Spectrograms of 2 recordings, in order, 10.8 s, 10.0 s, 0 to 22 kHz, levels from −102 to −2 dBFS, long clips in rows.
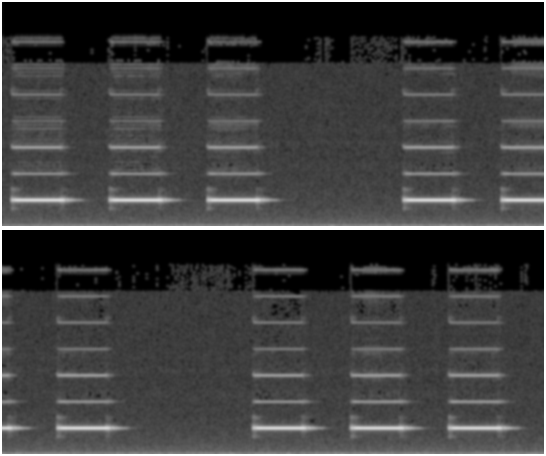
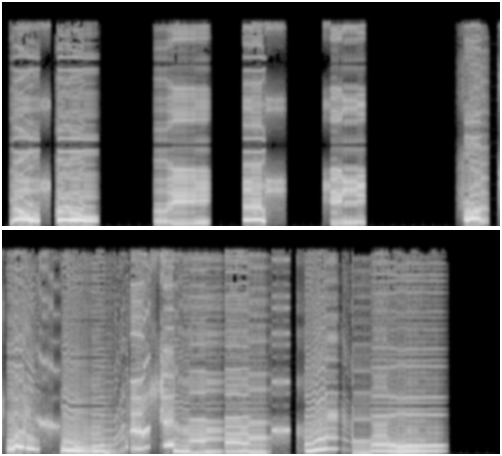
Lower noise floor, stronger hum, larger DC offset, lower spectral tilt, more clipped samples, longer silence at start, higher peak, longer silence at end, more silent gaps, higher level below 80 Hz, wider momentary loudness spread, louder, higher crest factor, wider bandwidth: second, -46 dBFS vs -89 dBFS; neither; neither; second, 1.5 dB/octave vs -2.5 dB/octave; neither; about the same, 0.1 s vs 0.05 s; about the same, -4 dBFS vs -2 dBFS; second, 0.35 s vs 0.5 s; neither; about the same, -50 dBFS vs -46 dBFS; first, 13 LU vs 8 LU; first, -8 LUFS vs -13 LUFS; about the same, 10 dB vs 12 dB; about the same, 19 kHz vs over 20 kHz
